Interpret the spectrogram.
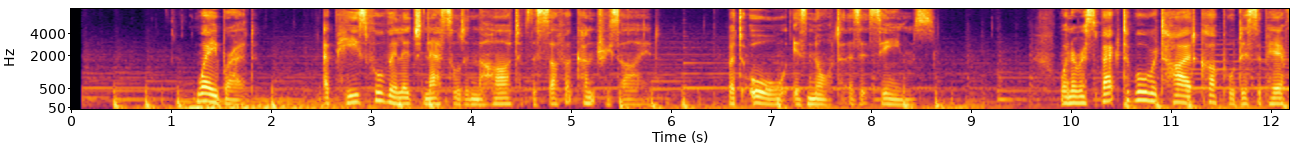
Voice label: Documentary

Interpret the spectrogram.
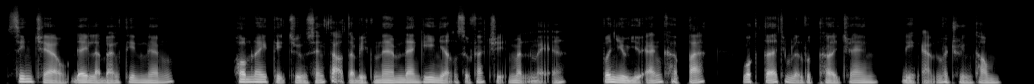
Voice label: Vietnamese

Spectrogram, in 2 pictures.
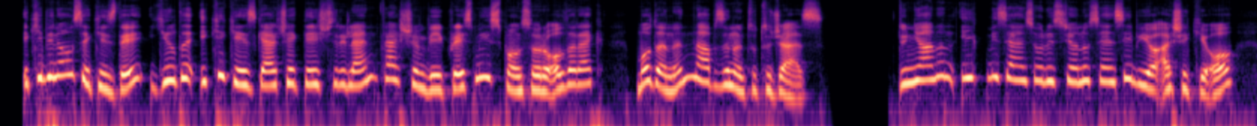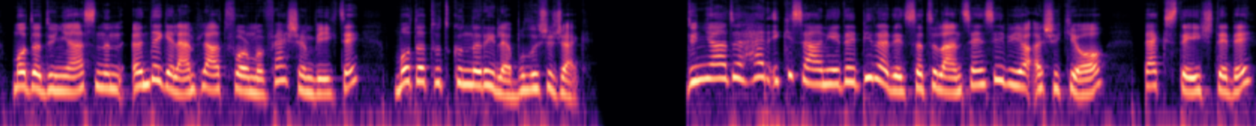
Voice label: Turkish

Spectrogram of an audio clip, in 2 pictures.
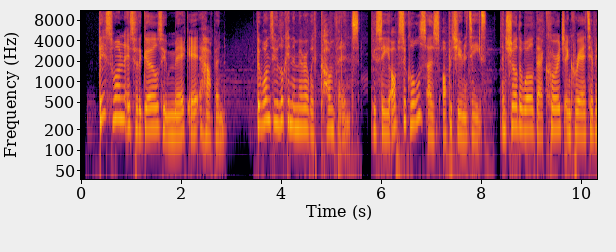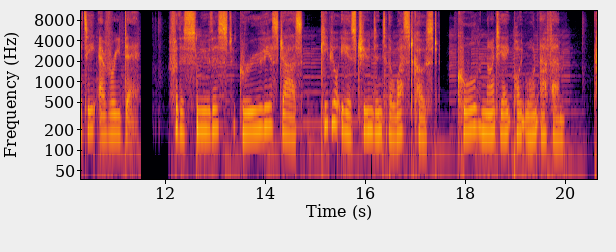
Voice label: commercials

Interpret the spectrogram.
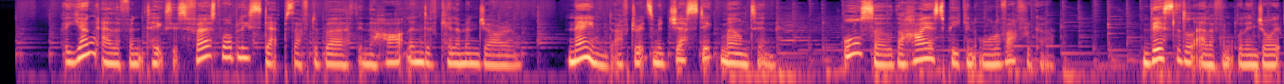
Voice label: Narration; 20s-30s; Female; Welsh

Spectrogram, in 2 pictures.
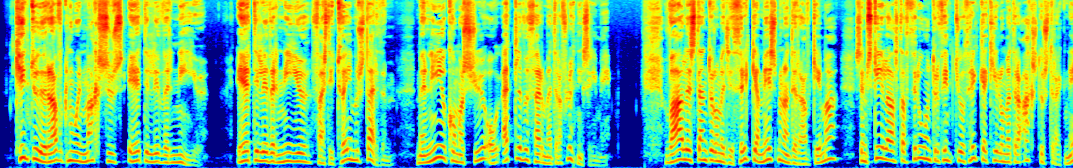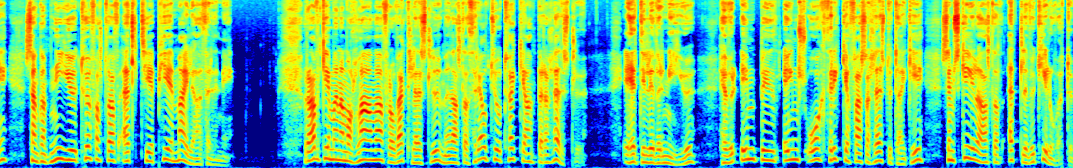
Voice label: Icelandic

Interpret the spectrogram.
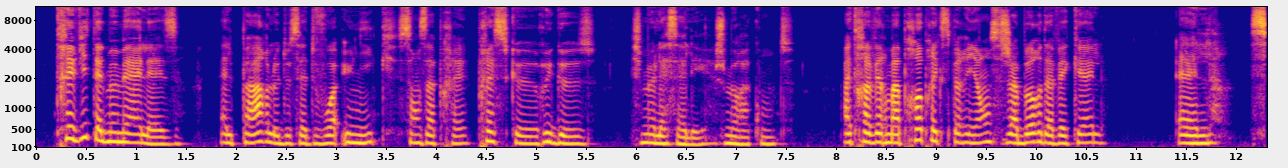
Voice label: FRENCH

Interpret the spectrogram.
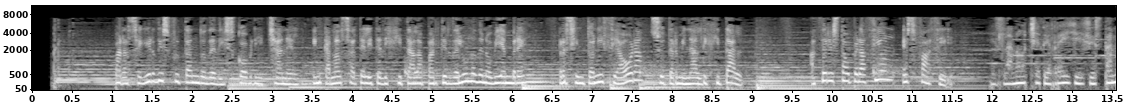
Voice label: Spanish

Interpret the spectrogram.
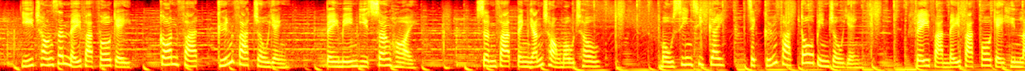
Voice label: Chinese Cantonese

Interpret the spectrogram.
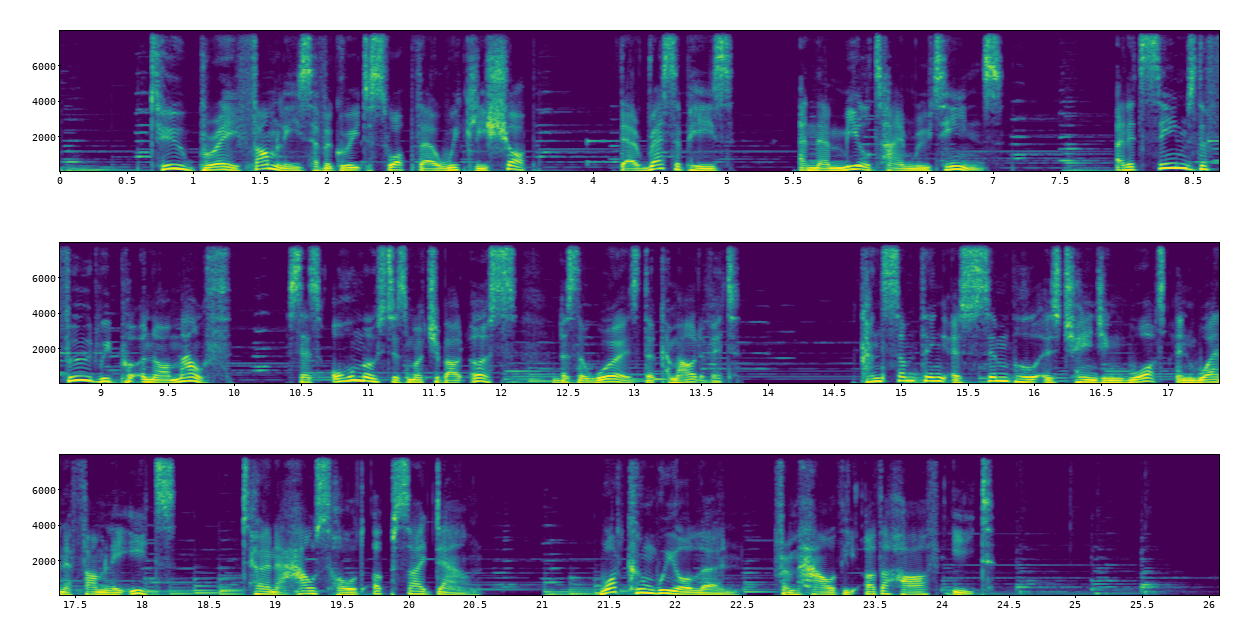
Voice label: Documentary; regional accents

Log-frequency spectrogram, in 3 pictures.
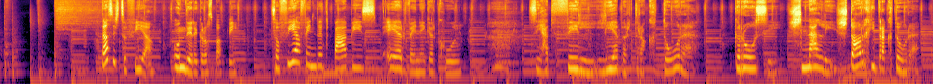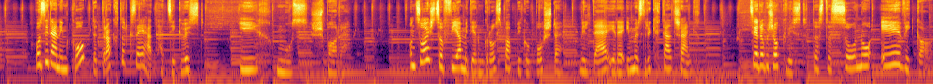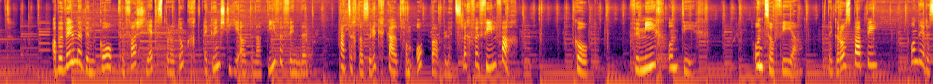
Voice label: Commercial Swiss German

